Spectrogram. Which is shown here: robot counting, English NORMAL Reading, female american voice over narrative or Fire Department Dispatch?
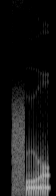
robot counting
